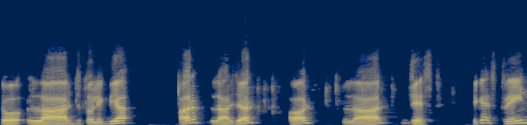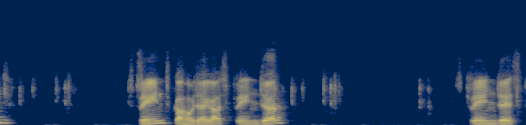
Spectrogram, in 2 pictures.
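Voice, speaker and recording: A man's voice: a little high, lively intonation, slow, long pauses, no echo. A man teaching a grammar lesson, explaining step by step and spelling words out letter by letter. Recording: dull, lo-fi dry recording.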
